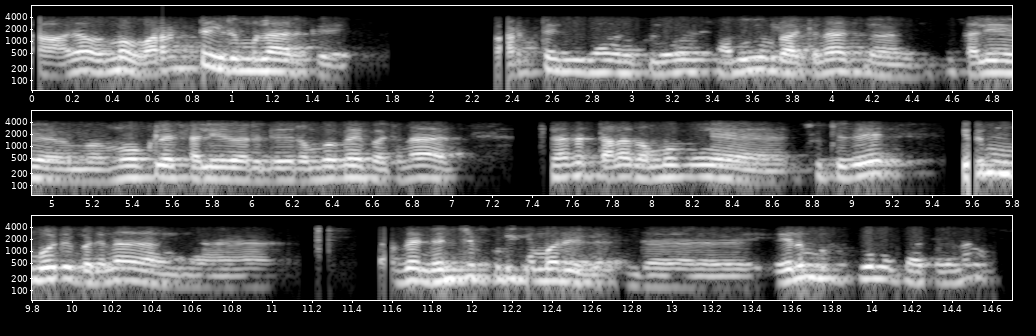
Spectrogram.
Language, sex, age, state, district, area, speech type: Tamil, male, 30-45, Tamil Nadu, Salem, urban, conversation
